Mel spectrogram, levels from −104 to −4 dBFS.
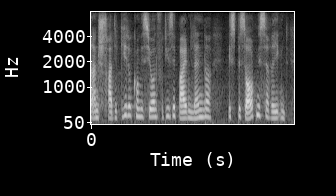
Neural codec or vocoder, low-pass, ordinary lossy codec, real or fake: codec, 16 kHz, 0.8 kbps, ZipCodec; none; none; fake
